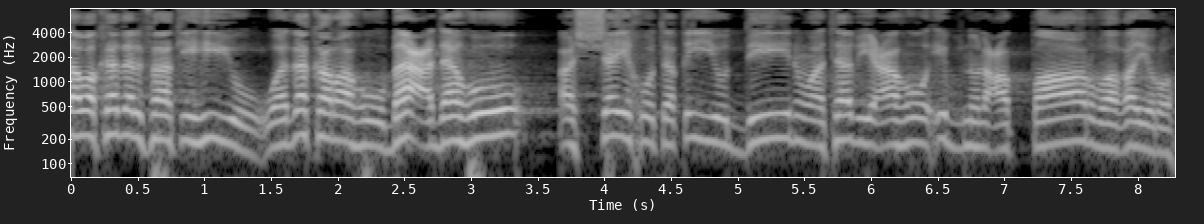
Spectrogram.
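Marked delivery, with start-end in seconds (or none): none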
